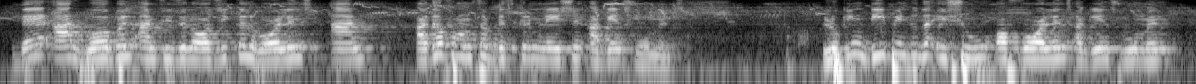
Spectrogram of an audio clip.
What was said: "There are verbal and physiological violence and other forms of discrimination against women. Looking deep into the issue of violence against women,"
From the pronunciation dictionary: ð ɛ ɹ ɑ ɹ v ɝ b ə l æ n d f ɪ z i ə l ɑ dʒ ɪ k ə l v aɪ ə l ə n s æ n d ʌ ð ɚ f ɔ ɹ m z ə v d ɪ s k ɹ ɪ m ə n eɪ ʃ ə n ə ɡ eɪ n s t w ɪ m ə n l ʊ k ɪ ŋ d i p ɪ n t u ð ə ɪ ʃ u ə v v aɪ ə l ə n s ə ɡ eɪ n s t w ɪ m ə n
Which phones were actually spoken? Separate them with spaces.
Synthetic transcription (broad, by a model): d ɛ ɹ ɑ ɹ v ɝ b ə l æ n d f ɪ z i ə l ɑ dʒ ɪ k ə l v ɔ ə l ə n s æ n d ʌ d ɚ f ɔ ɹ m s ə v d ɪ s k ɹ ɪ m ə n eɪ ʃ ə n ə ɡ eɪ n s t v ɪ m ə n l ʊ k ɪ ŋ d i p ɪ n t u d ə ɪ ʃ u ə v v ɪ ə l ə n s ə ɡ eɪ n s t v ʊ m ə n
